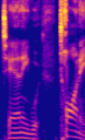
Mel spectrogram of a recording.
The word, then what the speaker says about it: Taney: Tawney, actually, is how he pronounced his name, Taney.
